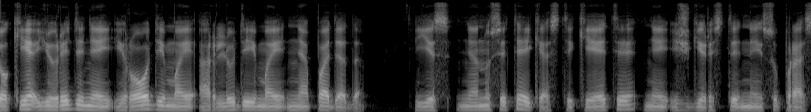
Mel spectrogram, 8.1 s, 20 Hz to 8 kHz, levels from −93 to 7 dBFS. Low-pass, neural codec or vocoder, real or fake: 7.2 kHz; none; real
